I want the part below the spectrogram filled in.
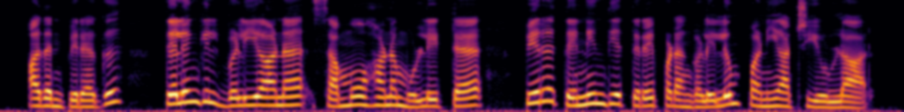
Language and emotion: Tamil, neutral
